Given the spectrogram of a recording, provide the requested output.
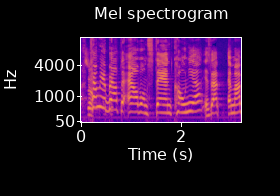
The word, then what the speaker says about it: Stankonia: that okay well tell me about the album Stankonia is that am i pronouncing that correctly honey Stankonia okay Oh stank maybe I was trying to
